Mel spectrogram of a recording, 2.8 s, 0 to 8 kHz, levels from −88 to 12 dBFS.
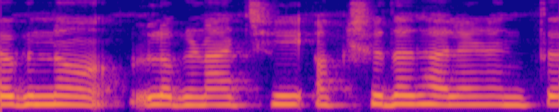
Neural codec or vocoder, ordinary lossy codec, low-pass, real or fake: codec, 16 kHz, 16 kbps, FunCodec, trained on LibriTTS, 50 frames a second; none; none; fake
